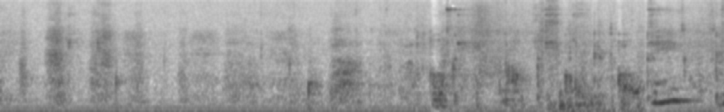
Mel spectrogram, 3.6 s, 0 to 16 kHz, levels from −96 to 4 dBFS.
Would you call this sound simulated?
no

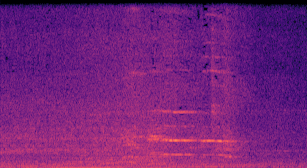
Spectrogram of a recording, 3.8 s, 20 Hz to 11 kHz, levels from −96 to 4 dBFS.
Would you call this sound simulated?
no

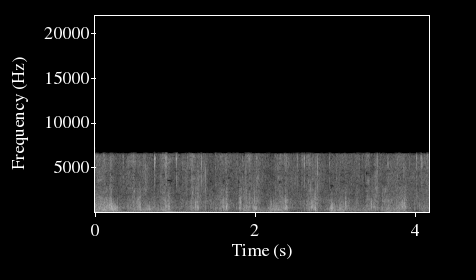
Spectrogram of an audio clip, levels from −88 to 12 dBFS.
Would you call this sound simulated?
no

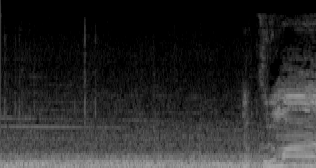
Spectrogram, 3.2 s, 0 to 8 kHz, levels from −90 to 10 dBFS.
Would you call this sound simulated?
no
